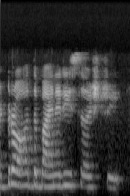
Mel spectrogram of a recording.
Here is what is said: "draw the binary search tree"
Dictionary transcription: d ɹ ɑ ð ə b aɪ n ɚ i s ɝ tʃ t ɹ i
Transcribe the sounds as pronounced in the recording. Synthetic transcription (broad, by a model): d ɹ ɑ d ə b aɪ n ɚ i s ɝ ʃ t ɹ i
